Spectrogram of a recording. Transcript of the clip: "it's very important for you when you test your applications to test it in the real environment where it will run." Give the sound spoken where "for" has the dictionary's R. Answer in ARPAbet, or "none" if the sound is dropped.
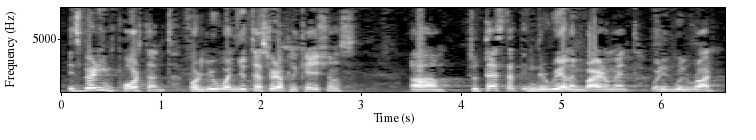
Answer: R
